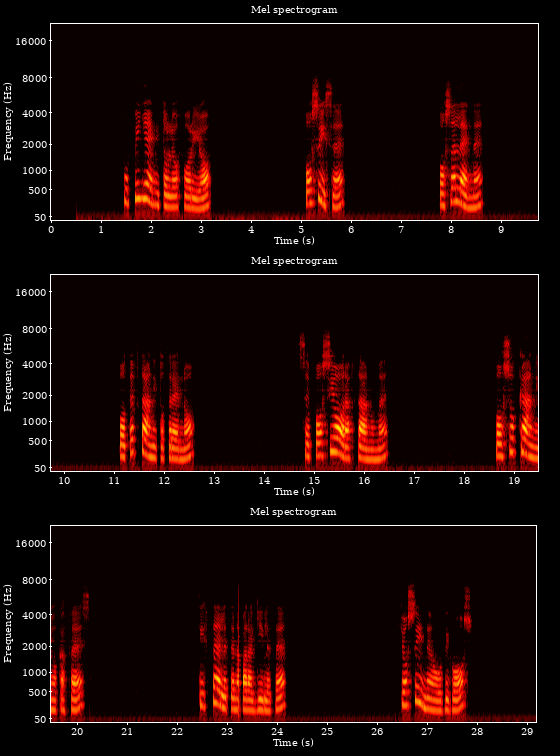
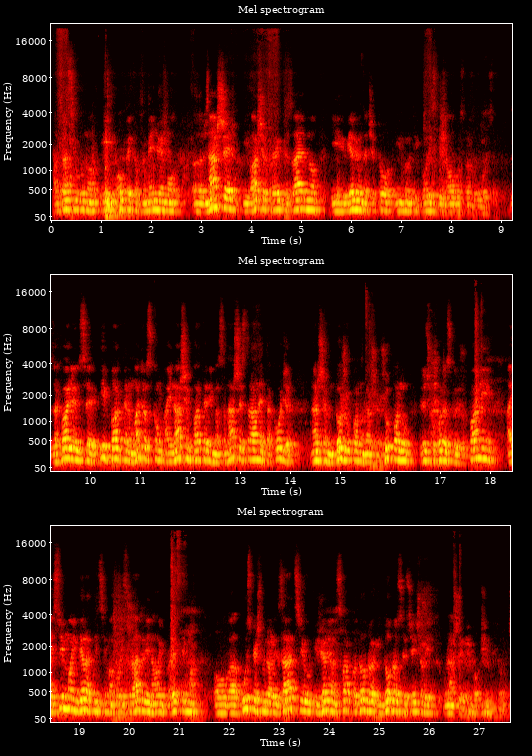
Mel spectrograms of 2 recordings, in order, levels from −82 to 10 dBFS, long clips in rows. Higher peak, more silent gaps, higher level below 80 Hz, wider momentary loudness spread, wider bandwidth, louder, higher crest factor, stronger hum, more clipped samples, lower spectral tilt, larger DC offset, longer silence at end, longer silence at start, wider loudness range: second, -12 dBFS vs -2 dBFS; neither; second, -70 dBFS vs -48 dBFS; first, 13 LU vs 8 LU; second, 7.8 kHz vs 19 kHz; second, -30 LUFS vs -21 LUFS; about the same, 20 dB vs 18 dB; first, 50 Hz at -65 dBFS vs none; neither; second, -6.5 dB/octave vs -8 dB/octave; neither; first, 1.35 s vs 0 s; first, 1.45 s vs 0 s; first, 8 LU vs 2 LU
